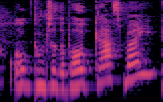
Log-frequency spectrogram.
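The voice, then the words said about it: Put-on Yorkshire-Australian accent. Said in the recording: “I don't know what accent that is. ... It's a bit Australian. ... Is that kind of a Yorkshire Australian? ... It's a Yorkshireman that's been sent to Australia.”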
